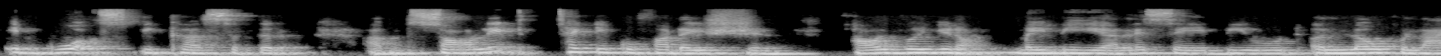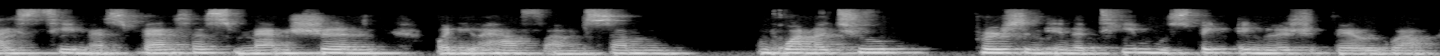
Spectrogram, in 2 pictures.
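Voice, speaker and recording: Brief: female moderator, mellow tone, hesitant fillers, roomy and distant recording. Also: medium pitch, steady tone, unhurried, a little hiss or hum. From Vietnam. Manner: hesitant, many "um" fillers while shaping questions. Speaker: host, moderator. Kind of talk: moderating a panel discussion.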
